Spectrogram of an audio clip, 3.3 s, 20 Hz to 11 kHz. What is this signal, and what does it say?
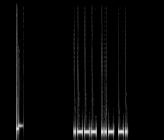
Morse code, heard as a keyed tone, about 36 wpm, 700 Hz. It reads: JUN
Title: USA Call Sign Postfixes - 3 Letters 35wpm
